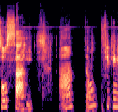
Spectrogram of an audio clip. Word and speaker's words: Sarrus: Eu nunca soube, na verdade, se a pronúncia correta é Sarrus ou Sarri, tá?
